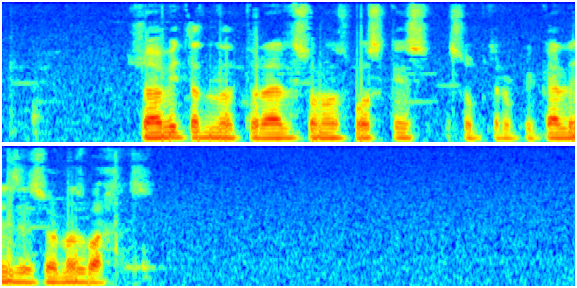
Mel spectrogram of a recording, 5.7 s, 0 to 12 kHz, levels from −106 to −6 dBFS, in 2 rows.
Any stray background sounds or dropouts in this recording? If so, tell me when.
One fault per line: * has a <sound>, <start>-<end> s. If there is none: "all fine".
all fine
